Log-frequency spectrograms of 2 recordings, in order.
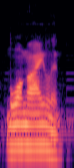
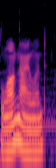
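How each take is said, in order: First: It is said in an exaggerated local accent. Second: It is said in a plain, neutral accent.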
